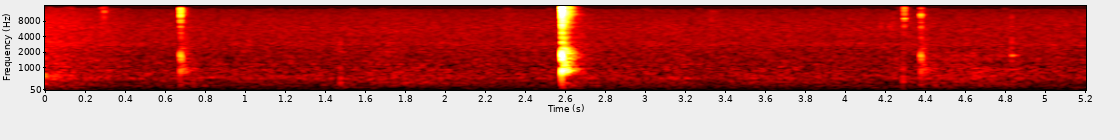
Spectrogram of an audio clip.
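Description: Near silence broken by a few computer mouse clicks: one faint click under a second in, a clearer one about two and a half seconds in, and another faint one near the end.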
